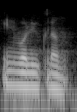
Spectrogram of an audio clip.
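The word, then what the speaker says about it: involucrum: इनवोल्क्यूलम, इनवोल्यूक्रम सही है ना, इन दोनों में पूछा हुआ है।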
